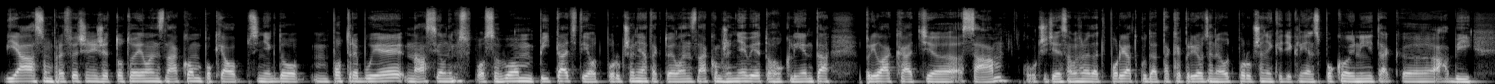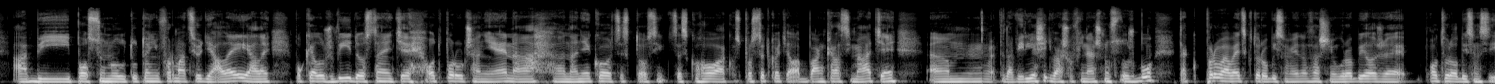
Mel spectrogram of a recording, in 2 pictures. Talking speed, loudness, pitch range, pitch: 175 wpm, -16 LUFS, 125-140 Hz, 130 Hz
